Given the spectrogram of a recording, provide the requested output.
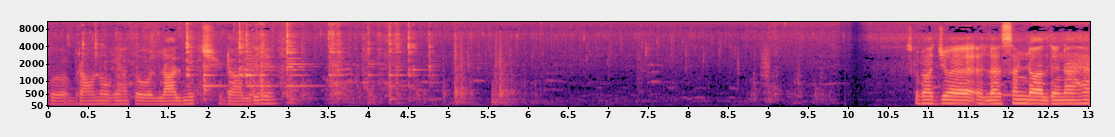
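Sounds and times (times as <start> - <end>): onions sizzling in oil: 0.0 - 13.0
metal spoon scraping pot: 0.2 - 4.9.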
